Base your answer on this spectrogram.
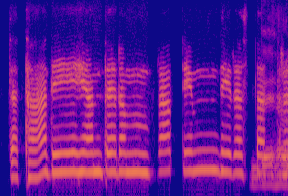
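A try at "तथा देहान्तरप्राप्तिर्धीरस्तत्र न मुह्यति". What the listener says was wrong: देहांतरम नहीं होता जी, देहांतर प्राप्त।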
